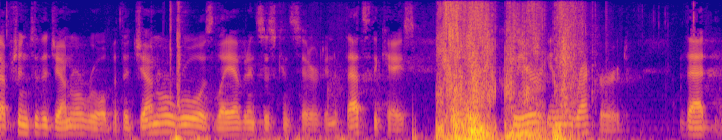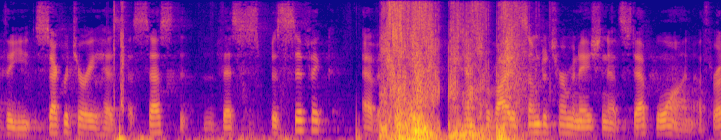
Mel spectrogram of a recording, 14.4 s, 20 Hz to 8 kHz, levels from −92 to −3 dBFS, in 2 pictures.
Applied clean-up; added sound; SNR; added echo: none; Tearing; -5 dB; none.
